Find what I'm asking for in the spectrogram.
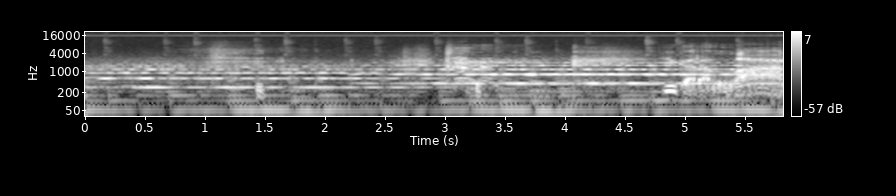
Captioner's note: chuckles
